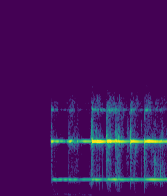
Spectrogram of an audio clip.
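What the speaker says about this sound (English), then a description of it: "There's the bell." A bell rings out in a quick series of bright, metallic dings with a clear sustained tone, loud and close, starting abruptly after a moment of silence.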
